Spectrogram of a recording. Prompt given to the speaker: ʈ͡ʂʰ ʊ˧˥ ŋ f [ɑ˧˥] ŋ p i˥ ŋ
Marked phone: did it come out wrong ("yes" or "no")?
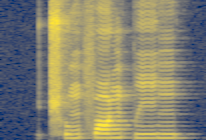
yes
